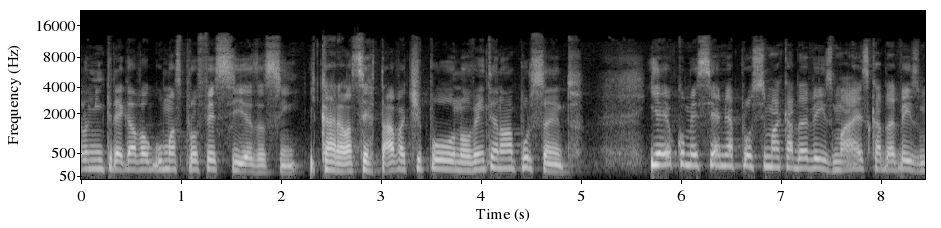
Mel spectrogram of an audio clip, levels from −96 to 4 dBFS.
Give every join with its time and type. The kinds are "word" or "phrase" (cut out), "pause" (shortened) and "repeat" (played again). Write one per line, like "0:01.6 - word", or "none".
0:02.2 - pause

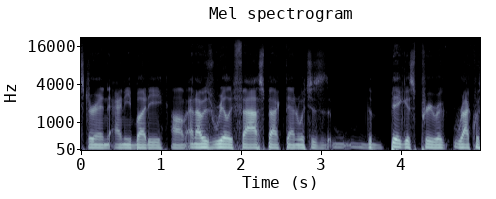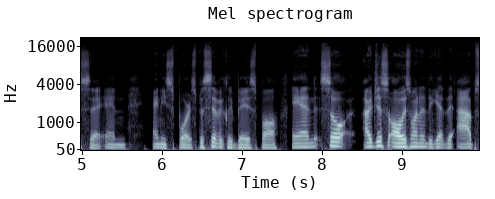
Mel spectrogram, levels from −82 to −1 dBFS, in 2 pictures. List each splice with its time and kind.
0:01.1 - pause
0:07.6 - pause
0:08.4 - pause

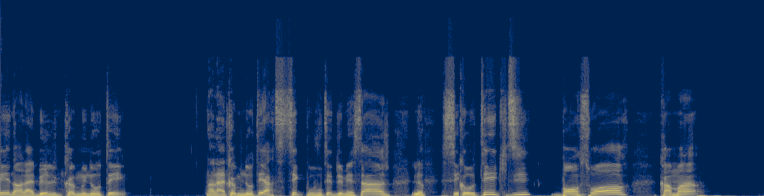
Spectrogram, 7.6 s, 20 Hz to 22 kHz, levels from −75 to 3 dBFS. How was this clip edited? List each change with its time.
0:02.3 - word
0:03.2 - word
0:04.2 - word
0:04.6 - word
0:05.1 - word

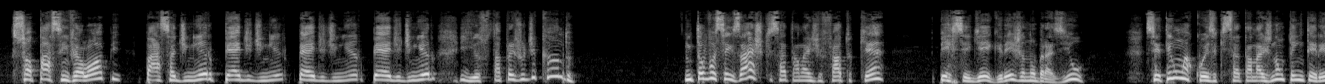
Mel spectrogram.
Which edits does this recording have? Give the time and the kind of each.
none

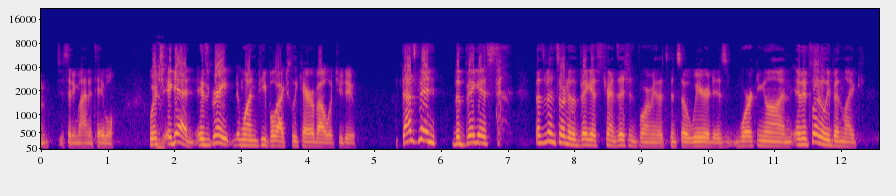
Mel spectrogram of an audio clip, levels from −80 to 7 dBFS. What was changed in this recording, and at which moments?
none

